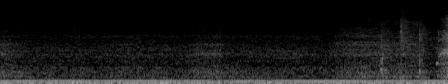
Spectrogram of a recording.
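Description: Steady low background hum with a rumble underneath, unchanging throughout.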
